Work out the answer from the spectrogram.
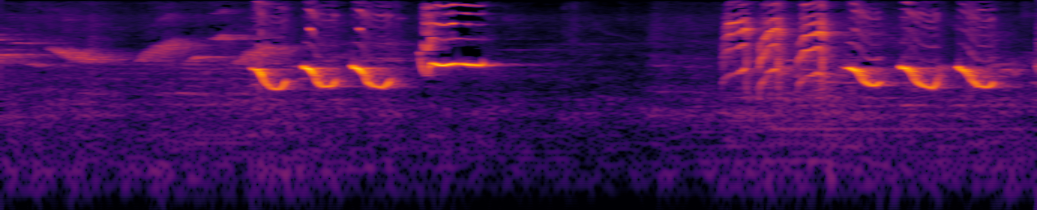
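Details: Caged Black-throated laughingthrush singing to stir rival birds and coach young ones. Looping, U-shaped whistles repeat in quick triplets, with a pause, then a burst of sharp chattering notes before the whistled loops return.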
